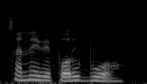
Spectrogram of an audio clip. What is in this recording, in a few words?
"sanaivepori", Wamesa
